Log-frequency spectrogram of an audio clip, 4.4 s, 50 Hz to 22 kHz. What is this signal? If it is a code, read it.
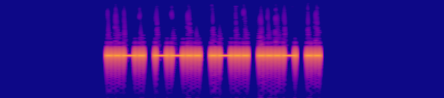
Morse code, heard as a keyed tone, about 30 wpm, 700 Hz. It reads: FZLVI
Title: Code Groups - 5 Letters - 30wpm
